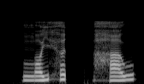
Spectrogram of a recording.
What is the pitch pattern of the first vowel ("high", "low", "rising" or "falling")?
rising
